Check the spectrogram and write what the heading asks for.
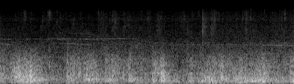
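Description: nature, thunderstorm with torrential rain

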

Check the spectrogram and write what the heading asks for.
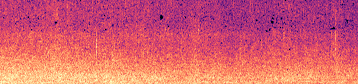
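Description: nature, waves crashing

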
